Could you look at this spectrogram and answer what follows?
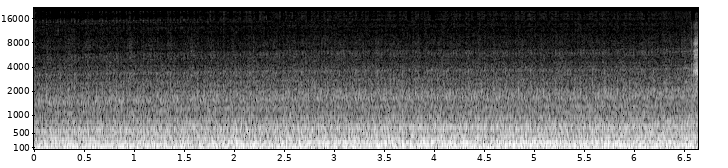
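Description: A car engine from a Unity driving game with the Ezereal car controller, a steady low droning hum at constant level, close and unbroken, with no talking.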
